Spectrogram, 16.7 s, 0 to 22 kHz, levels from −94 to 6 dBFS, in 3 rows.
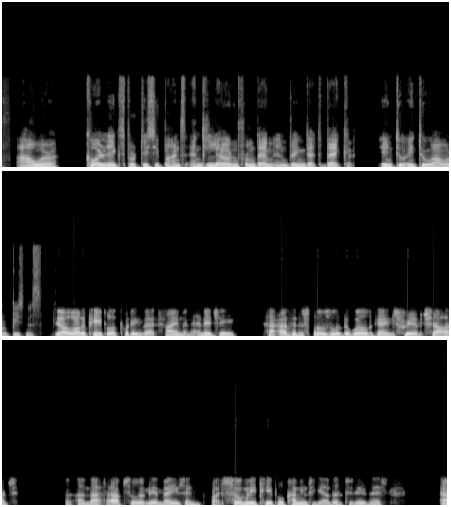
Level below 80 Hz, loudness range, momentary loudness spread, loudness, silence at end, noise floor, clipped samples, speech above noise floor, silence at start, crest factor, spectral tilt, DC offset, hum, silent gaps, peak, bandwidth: -58 dBFS; 3 LU; 10 LU; -17 LUFS; 0 s; under -90 dBFS; under 0.1%; over 74 dB; 0.2 s; 14 dB; -8 dB/octave; under 0.1%; none; 8.78-8.82 s; -2 dBFS; 12 kHz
